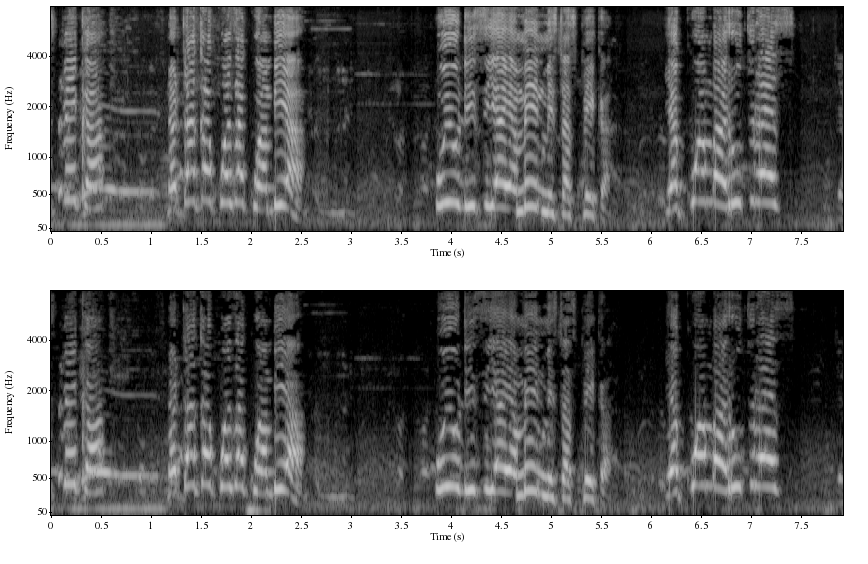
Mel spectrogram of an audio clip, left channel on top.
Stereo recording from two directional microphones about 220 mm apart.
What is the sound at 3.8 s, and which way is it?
A man's voice, 5° left (ahead or behind).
